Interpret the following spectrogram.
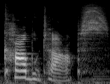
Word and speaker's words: Kabutops: kabutops kabu tops pronunciation i always used to say kabutops this one says kabutops yeah because it's kabuto kabutops kabutops is also kind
